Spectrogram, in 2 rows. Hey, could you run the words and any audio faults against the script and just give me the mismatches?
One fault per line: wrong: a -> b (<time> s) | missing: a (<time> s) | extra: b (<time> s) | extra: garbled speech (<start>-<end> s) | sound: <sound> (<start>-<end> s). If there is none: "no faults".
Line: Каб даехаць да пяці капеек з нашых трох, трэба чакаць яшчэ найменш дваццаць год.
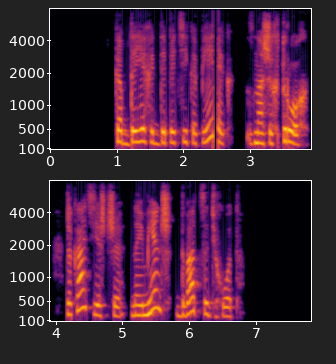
sound: dropout (2.4-2.5 s)
missing: трэба (3.8 s)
